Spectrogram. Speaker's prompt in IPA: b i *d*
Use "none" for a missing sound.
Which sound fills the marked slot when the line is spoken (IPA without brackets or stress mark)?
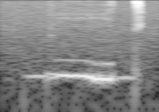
d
